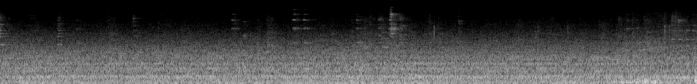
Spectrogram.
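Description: Steady rumble and rattle of a moving Amtrak Empire Builder train, heard from inside the café car, with a few faint clicks scattered through it.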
